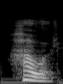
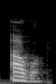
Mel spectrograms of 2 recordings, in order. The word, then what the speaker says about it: hour: Spelling जरी एच पासून सुरू होत असलं तरी त्याचा उच्चार आ पासून होतो. उच्चाराकडे लक्ष देणं खूप महत्त्वाचं आहे. इट्स नॉट हावर, इट्स आवर.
